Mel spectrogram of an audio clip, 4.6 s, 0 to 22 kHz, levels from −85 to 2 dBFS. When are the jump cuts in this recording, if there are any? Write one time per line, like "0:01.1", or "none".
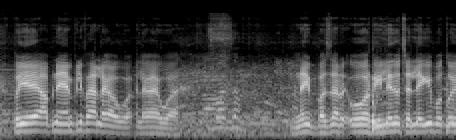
none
